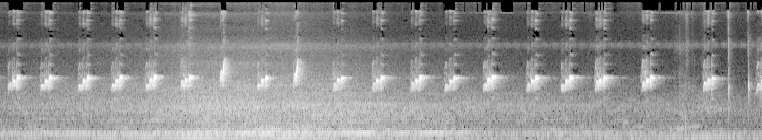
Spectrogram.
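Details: Kutilang emas sandang garigit master song for birds slow to sing: a long regular string of bright chirps with buzzy tails, nearly two and a half per second, a few higher notes mixed in, faint hum beneath.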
